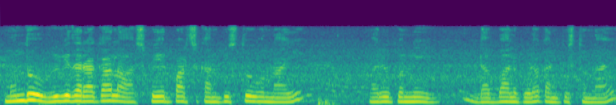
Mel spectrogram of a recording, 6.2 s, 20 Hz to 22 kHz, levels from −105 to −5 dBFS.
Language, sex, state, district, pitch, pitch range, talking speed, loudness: Telugu, male, Telangana, Mahabubabad, 170 Hz, 160-185 Hz, 115 wpm, -17 LUFS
